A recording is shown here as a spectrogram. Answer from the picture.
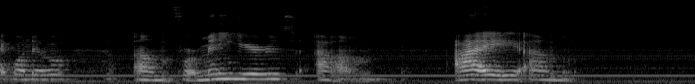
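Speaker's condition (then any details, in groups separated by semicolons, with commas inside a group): Cerebral palsy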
